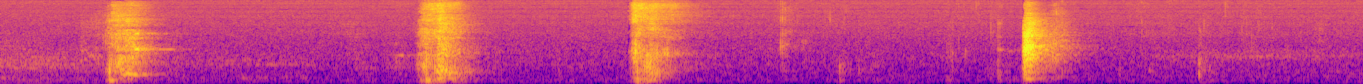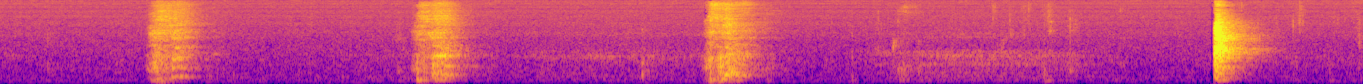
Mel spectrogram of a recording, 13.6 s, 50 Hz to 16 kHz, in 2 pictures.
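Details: Tracheal cough in a Maltese over 13 years old with degenerative valve disease (murmur, enlarged heart, leaky valve): about nine short, sharp, dry honking coughs at irregular intervals in a quiet room. The cardiologist says it is not a heart cough.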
